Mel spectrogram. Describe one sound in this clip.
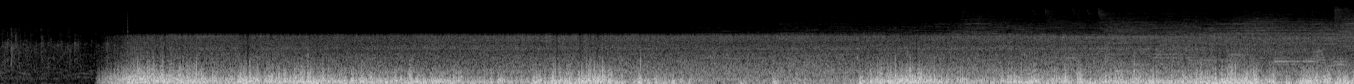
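Waves wash onto a sandy shore, with a loud rushing outdoors.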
